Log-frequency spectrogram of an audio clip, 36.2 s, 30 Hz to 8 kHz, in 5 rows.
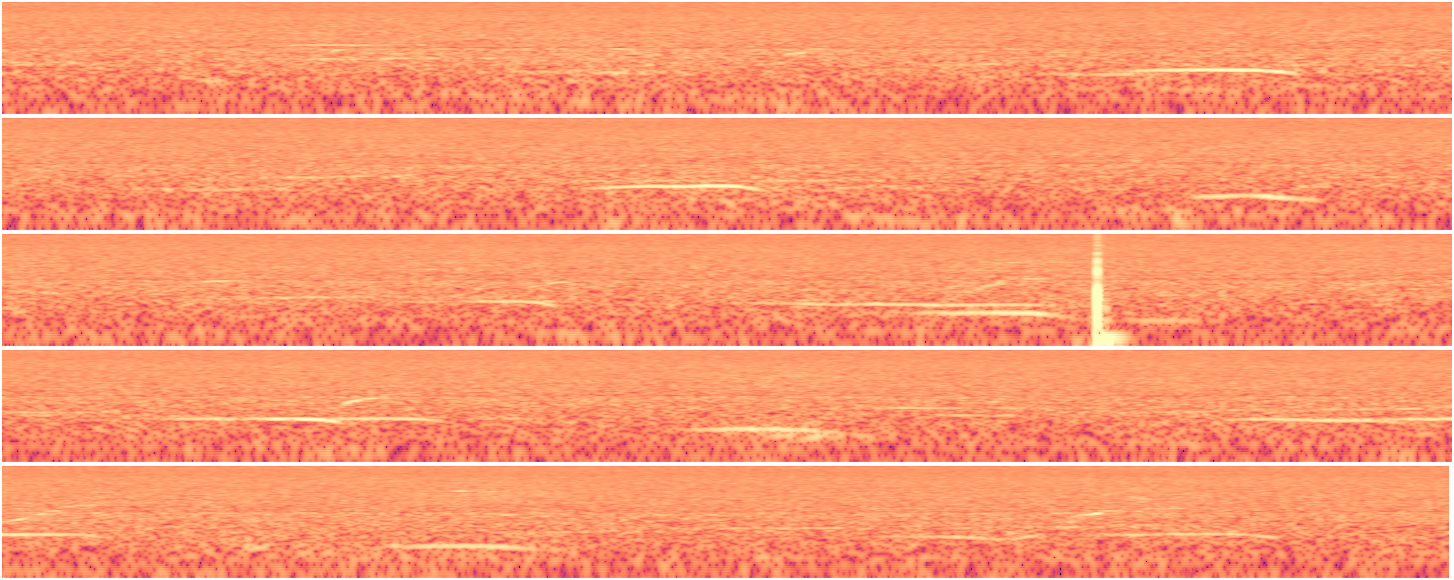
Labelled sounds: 1.6	1.9	humpback whale, 0.86 to 0.96 kHz

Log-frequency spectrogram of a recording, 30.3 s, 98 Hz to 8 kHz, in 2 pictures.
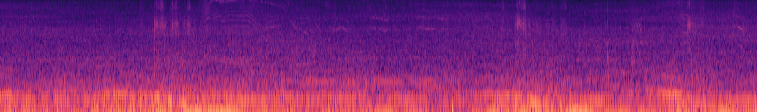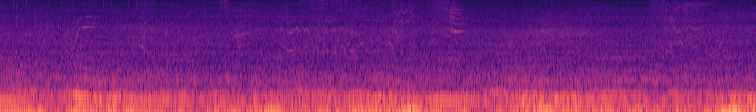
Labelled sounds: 4.0	7.2	killer whale, southern Alaska resident, 1.1 to 8.0 kHz
7.5	8.0	killer whale, southern Alaska resident, 2.1 to 8.0 kHz
8.4	9.2	killer whale, southern Alaska resident, 2.3 to 6.7 kHz
9.5	10.2	killer whale, southern Alaska resident, 2.3 to 5.6 kHz
12.6	13.1	killer whale, southern Alaska resident, 1.1 to 3.8 kHz
13.9	14.3	killer whale, southern Alaska resident, 1.7 to 4.1 kHz
14.8	15.2	killer whale, southern Alaska resident, 1.1 to 4.3 kHz
16.8	17.3	killer whale, southern Alaska resident, 2.4 to 5.8 kHz
17.8	18.2	killer whale, southern Alaska resident, 1.1 to 2.9 kHz
19.8	20.4	killer whale, southern Alaska resident, 0.96 to 4.1 kHz
20.9	22.6	killer whale, southern Alaska resident, 0.93 to 8.0 kHz
22.9	24.7	killer whale, southern Alaska resident, 1.1 to 8.0 kHz
25.7	26.8	killer whale, southern Alaska resident, 2.0 to 8.0 kHz
28.2	29.6	killer whale, southern Alaska resident, 0.87 to 8.0 kHz

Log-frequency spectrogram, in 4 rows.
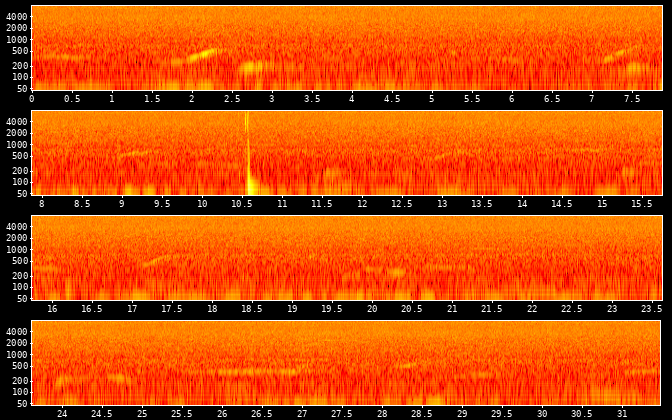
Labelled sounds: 21.2	21.5	humpback whale, 1.0 to 1.1 kHz

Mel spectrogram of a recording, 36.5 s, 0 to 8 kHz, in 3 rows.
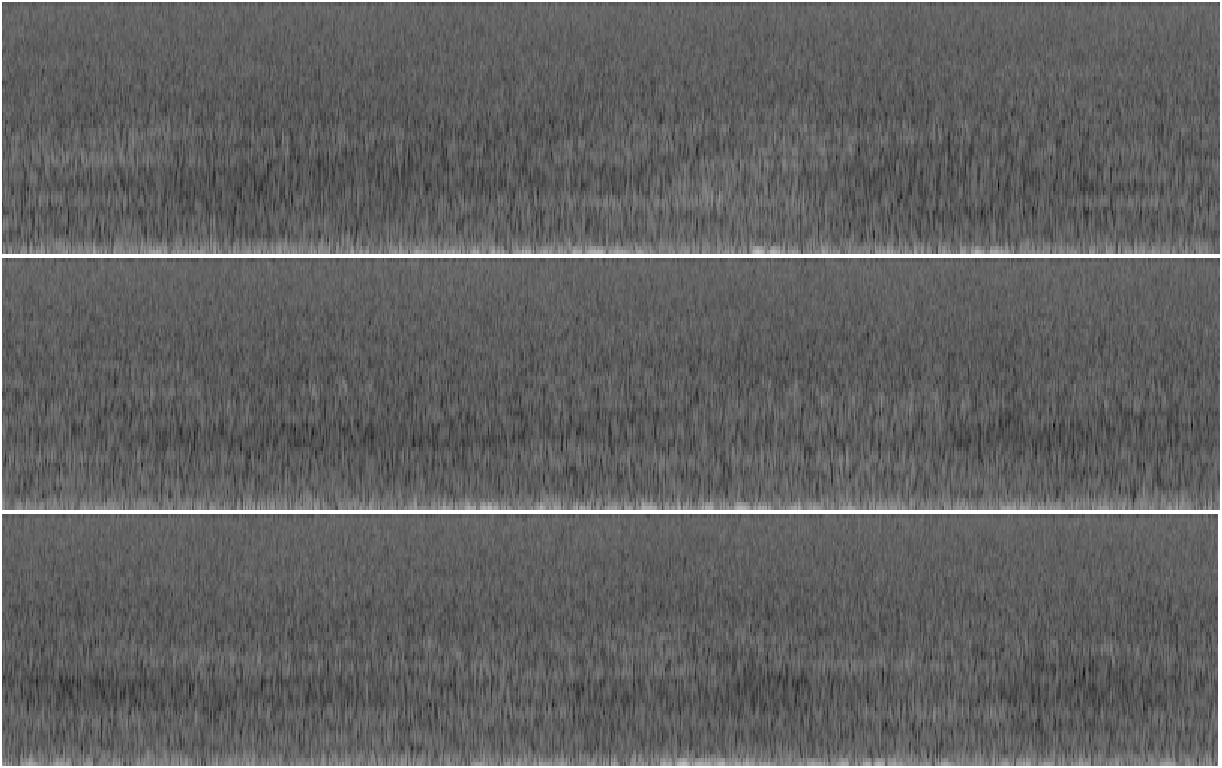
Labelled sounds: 0.0	0.7	vessel noise, 1.1 to 1.3 kHz

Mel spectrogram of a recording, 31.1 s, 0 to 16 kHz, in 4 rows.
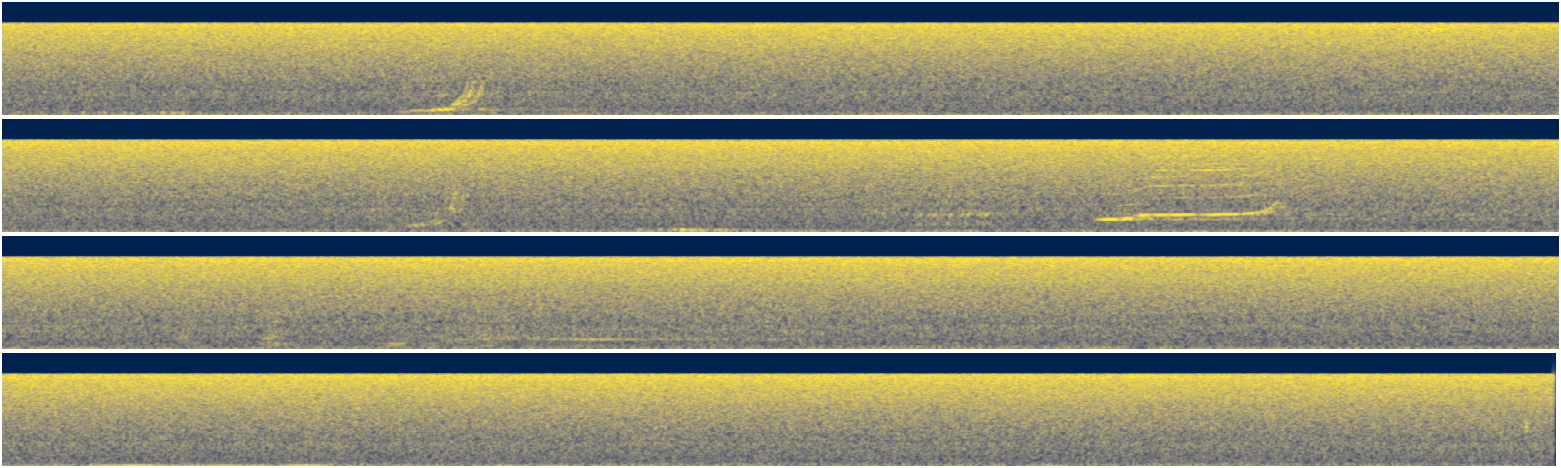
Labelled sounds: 13.5	14.1	humpback whale, 1.4 to 3.0 kHz

